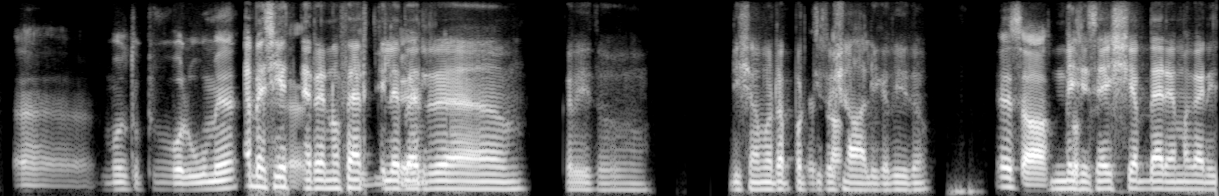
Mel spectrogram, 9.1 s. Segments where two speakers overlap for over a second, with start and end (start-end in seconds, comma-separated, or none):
1.8-3.4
